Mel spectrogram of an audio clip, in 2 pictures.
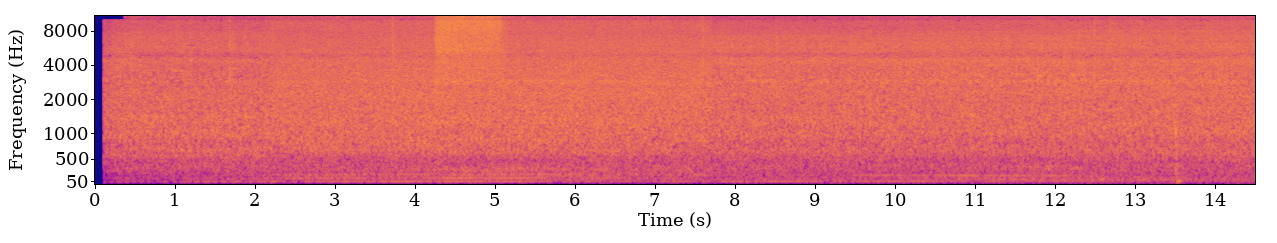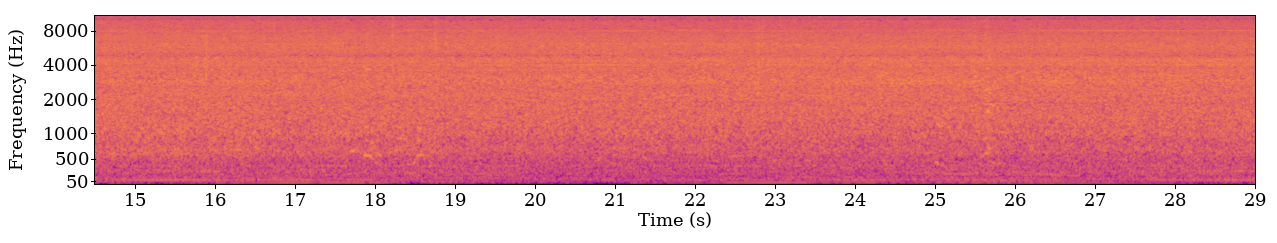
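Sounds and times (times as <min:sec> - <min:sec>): heavy rain pouring: 0:00.1 - 0:29.0
tyres spraying through water: 0:00.1 - 0:29.0
truck engine running: 0:01.1 - 0:16.1
short hiss: 0:04.2 - 0:05.4
thump: 0:13.4 - 0:13.8.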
